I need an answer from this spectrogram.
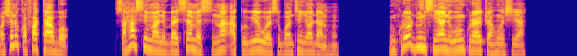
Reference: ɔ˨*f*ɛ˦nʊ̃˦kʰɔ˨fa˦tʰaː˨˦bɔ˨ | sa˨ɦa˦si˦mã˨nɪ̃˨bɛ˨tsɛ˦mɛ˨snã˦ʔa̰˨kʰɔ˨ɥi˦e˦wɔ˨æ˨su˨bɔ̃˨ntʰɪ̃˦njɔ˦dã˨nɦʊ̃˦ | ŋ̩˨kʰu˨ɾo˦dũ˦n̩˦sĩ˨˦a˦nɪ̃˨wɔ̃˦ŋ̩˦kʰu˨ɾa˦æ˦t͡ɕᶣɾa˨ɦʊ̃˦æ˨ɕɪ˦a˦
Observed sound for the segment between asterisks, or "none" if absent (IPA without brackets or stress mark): ɕ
